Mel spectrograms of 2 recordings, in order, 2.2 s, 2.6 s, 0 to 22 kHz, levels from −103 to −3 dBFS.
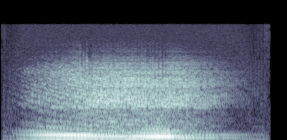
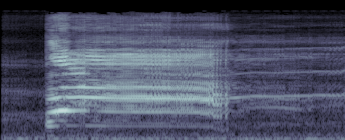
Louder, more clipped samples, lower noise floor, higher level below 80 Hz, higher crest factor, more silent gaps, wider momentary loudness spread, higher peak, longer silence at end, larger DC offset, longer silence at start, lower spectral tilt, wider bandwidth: first, -12 LUFS vs -25 LUFS; neither; second, -32 dBFS vs -48 dBFS; first, -22 dBFS vs -58 dBFS; second, 14 dB vs 20 dB; neither; second, 13 LU vs 22 LU; first, 0 dBFS vs -10 dBFS; first, 0.45 s vs 0 s; neither; second, 0.15 s vs 0.35 s; first, -8 dB/octave vs 2.5 dB/octave; second, 5.2 kHz vs 16 kHz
